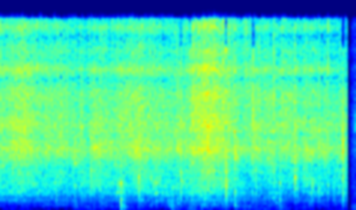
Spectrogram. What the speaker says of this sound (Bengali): একটু পেঁয়াজটা ভাজা করে নেব।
